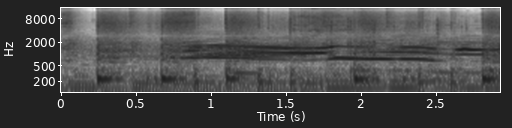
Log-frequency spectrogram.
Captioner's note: groans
